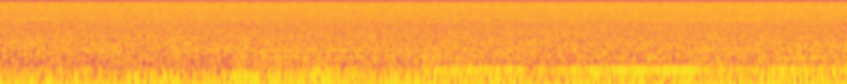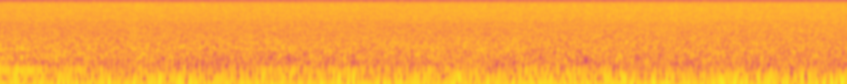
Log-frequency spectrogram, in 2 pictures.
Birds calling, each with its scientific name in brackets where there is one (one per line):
Eastern Wood-Pewee (Contopus virens)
